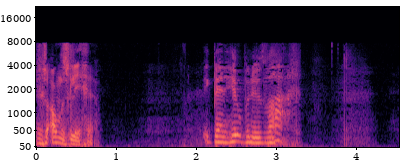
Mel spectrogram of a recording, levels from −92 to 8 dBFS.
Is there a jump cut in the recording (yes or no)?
no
